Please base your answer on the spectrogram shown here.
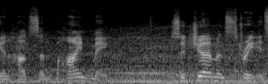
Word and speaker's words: Jermyn Street: Hudson behind me so German Street is spelt je are my n but pronounced German as in somebody from Germany so I'll show you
